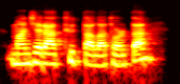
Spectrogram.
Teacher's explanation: This is phrased as two separate maximal phi, and you can tell from the lengthening on both mangerà and torta.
